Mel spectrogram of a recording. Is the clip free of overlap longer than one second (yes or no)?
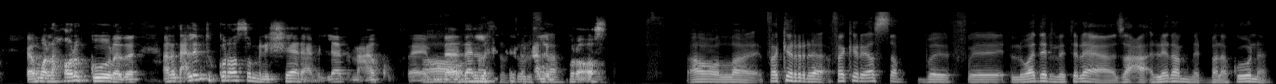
no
